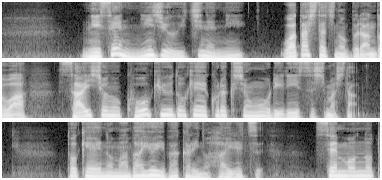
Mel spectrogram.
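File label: Japanese general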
